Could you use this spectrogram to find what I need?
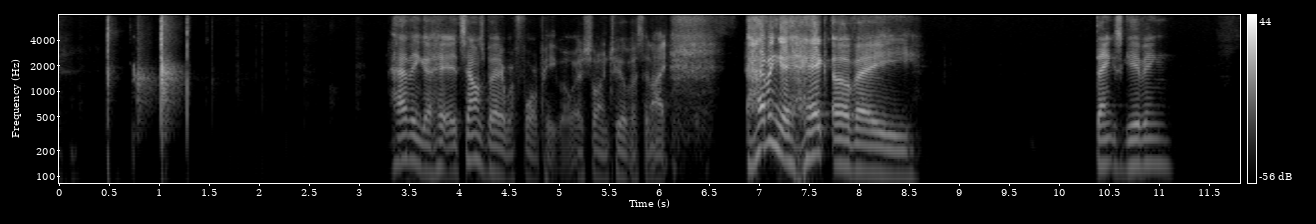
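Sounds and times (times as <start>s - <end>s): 
small group clapping: 0.4s - 1.8s
speech: 3.4s - 8.6s, 10.4s - 11.2s.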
